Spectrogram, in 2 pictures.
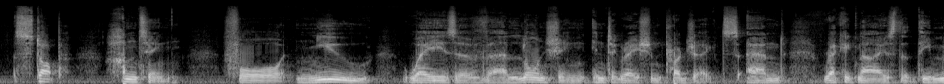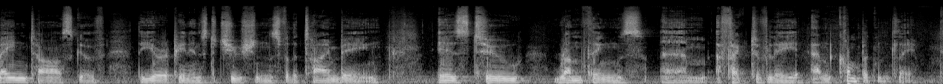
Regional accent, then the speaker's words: United Kingdom; As a British politician, I didn't fight every election with people saying to me

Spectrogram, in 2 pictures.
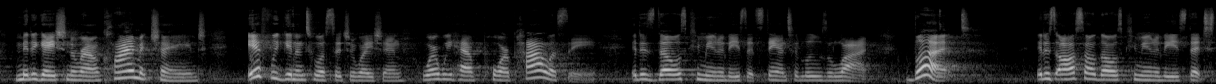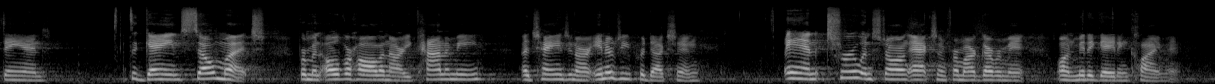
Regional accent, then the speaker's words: Detroit, Michigan, United States; I'm originally from Detroit.

